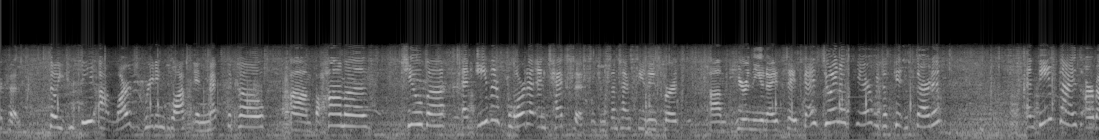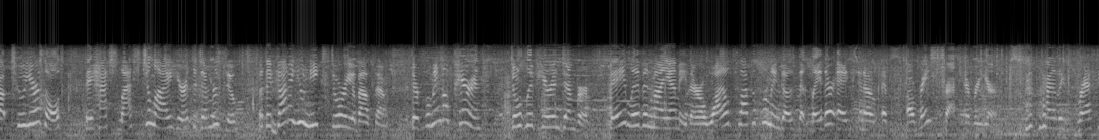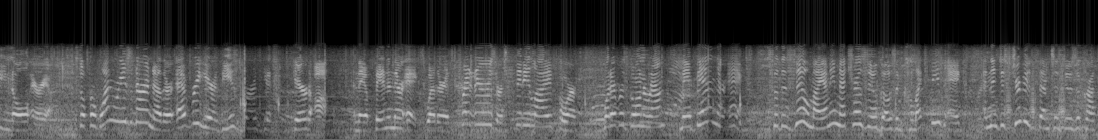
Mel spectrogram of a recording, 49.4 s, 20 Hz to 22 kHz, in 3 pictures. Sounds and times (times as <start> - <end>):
Speech: 0.0 - 14.2, 15.4 - 49.4.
